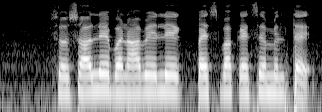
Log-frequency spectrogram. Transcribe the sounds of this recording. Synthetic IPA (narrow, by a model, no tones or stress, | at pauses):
ʃəʃaːlebɐnaːʋelek̚pɛːsbakɛːsemɪlt̪eɛ̰ː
